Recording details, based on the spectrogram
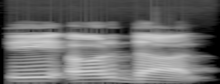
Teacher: اب بین دنتی کے بعد ہے راس دنتی، جس کو دندانی یا دنتی بھی کہہ سکتے ہیں کہ تے سے۔ راس زبان اور اوپری دانت سے ادا ہونے والے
